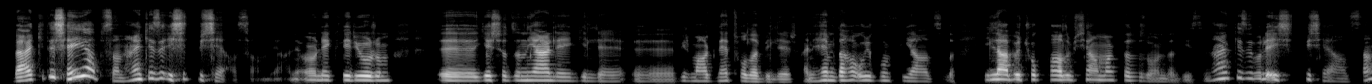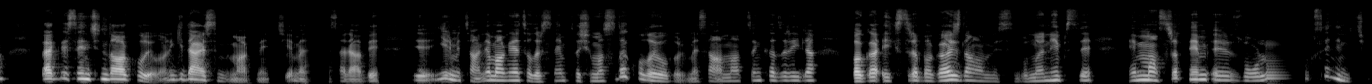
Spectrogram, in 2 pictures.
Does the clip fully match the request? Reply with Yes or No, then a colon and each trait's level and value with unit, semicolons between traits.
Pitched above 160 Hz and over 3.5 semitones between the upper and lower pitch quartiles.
Yes: medium, 185 Hz; average, 5.1 semitones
